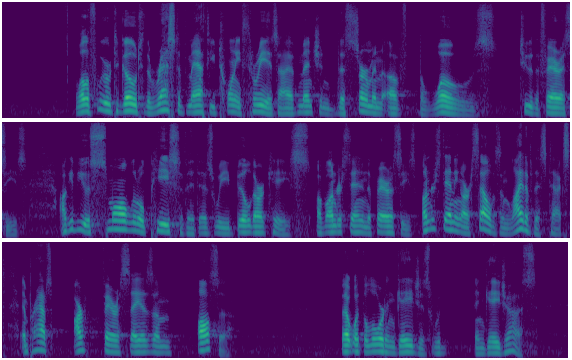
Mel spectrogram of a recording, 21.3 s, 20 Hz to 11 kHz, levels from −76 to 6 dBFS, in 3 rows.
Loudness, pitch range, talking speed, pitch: -33 LUFS, 115-150 Hz, 175 wpm, 135 Hz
